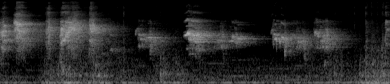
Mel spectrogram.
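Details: Indoor pet lovebirds give loud, buzzy squawks and grating chirps in close succession, some notes drawn out and slightly descending, with a faint hum underneath.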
